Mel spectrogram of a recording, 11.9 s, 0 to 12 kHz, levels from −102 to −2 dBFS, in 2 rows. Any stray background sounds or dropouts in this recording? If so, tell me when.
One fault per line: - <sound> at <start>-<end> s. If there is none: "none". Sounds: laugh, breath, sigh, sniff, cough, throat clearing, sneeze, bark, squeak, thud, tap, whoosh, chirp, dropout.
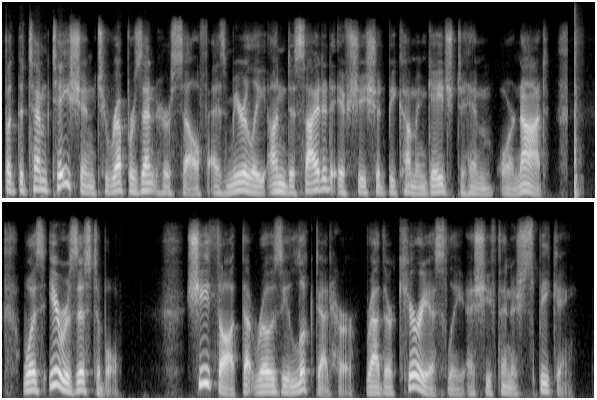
- thud at 5.7-5.8 s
